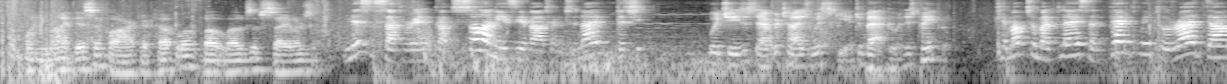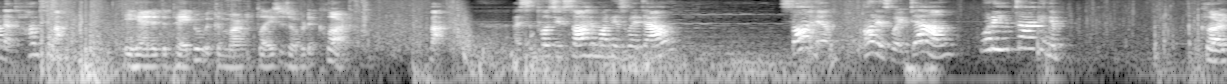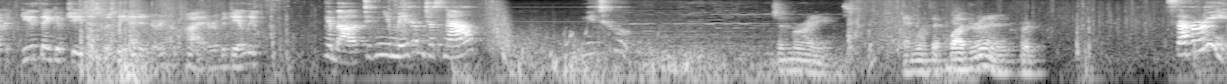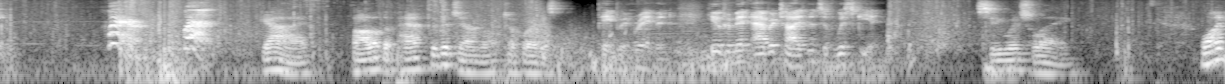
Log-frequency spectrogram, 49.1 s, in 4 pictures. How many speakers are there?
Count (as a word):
three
